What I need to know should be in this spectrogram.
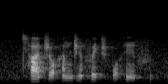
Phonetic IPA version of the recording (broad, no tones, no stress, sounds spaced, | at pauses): cʰ a t͡ʃ ɔ h ã n d͡ʒ ɛ̃ f e t͡ʃ f ɔ̰ x ĩ f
